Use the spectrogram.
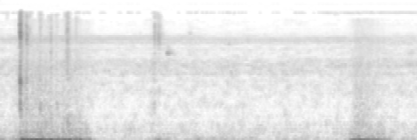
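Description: Keys on a computer keyboard tapped to enter a reboot command in a Linux terminal: a quick, faint burst of keystrokes, a lull, then a final firm press or two, with no talking.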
